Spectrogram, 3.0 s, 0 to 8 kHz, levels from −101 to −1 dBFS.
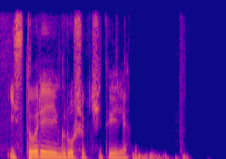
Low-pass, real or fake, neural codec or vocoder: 7.2 kHz; real; none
